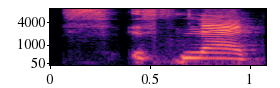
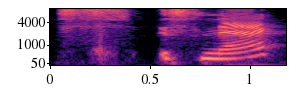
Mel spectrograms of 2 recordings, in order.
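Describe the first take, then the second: First: Said in the usual way. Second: स्नैक said slowly, the स drawn out as a hiss; teacher sounding out स्नैक slowly; slow stretched demo. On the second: Shown as a demonstration. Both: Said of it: "स की आवाज निकलती है ना".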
